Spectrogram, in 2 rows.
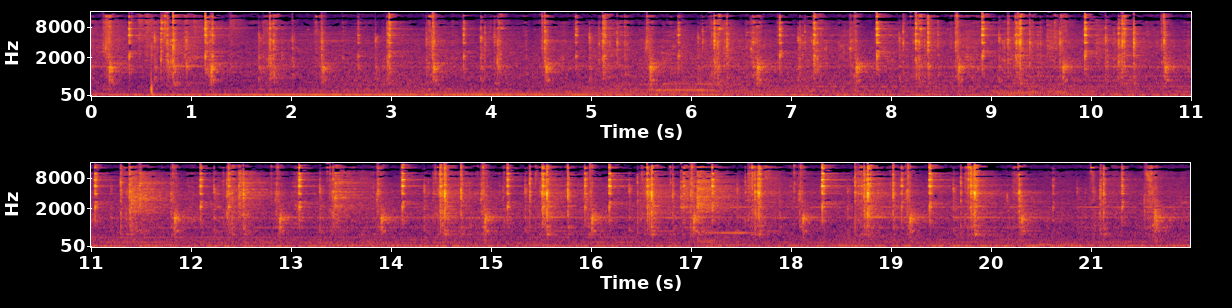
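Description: Shop press slowly pressing a monoball spherical bushing into a BMW M2's front tension arm: a steady run of sharp, irregular clicks and ticks, with a low hum over the first five seconds or so.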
